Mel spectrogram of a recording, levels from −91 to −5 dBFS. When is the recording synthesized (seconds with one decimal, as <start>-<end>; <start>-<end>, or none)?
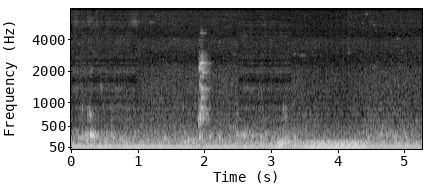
0.0-1.0; 2.5-3.3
